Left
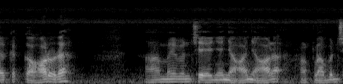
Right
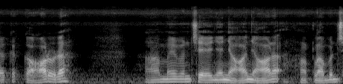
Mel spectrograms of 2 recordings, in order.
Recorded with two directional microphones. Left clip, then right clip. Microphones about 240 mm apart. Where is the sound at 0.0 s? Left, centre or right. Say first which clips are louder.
Right 4 dB; right.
